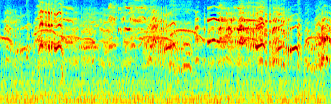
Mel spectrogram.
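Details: Sandwich terns at their breeding colony, Salins d'Hyères, France, late in the nesting season; loud tangle of grating, squealing calls from many birds at once, shrill and unbroken across the short stretch.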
